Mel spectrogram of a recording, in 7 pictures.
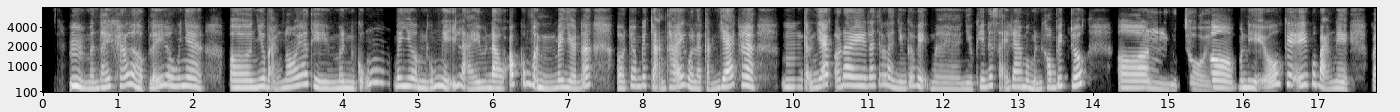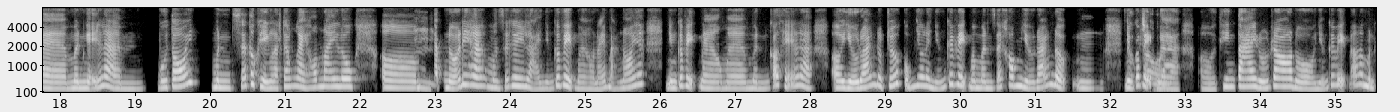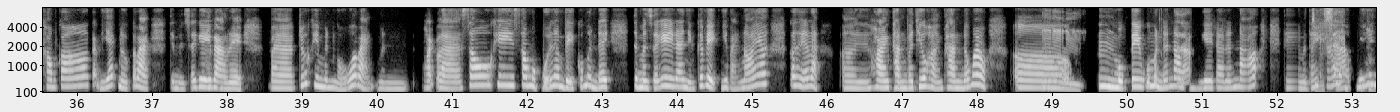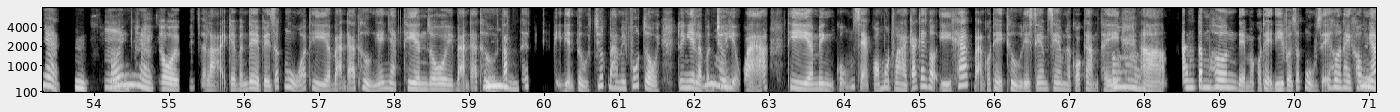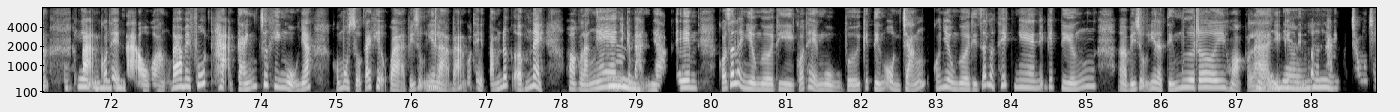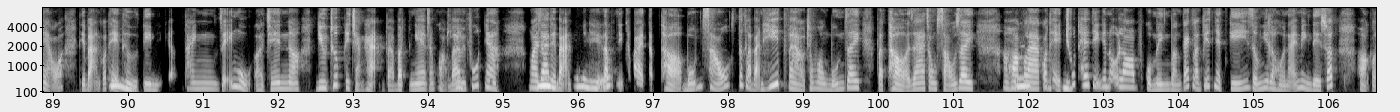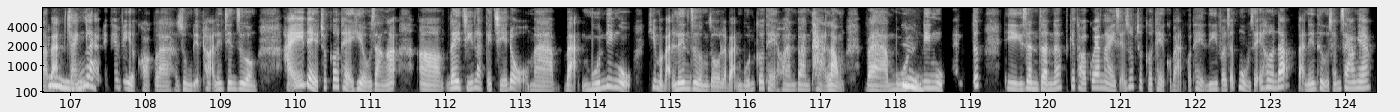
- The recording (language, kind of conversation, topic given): Vietnamese, advice, Vì sao bạn thường trằn trọc vì lo lắng liên tục?
- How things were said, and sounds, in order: laughing while speaking: "mình"; tapping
